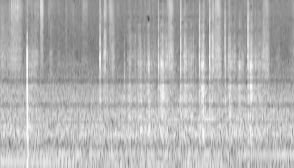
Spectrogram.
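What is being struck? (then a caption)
Paper sheet and ballpoint pen on a wooden desk. A ballpoint pen writes on a thin printed paper sheet lying flat on a wooden desk, making quiet, dry scratching strokes with brief bright ticks. A steady low hum sits underneath throughout, and one sharper tap stands out near the start.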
